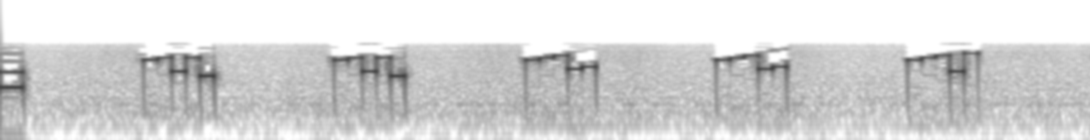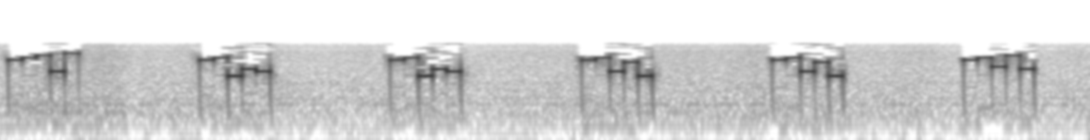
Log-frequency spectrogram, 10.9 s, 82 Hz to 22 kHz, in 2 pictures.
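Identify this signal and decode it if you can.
Five-tone selective call (ZVEI), heard as quick runs of five tones, tones of about 70 ms. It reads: 89391 89391 89045 89045 89033 89033 89143 89143 89371 89371 89504
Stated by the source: ZVEI five-tone selective call received by SDR.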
